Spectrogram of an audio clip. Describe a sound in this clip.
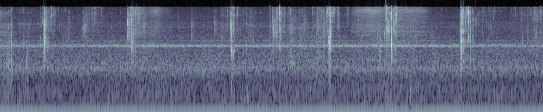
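A man chews crunchy fried food close to a microphone.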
